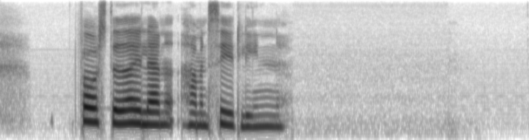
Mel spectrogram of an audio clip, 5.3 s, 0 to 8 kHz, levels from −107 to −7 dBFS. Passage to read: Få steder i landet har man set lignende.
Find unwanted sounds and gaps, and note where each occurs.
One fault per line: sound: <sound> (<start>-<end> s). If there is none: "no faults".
no faults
